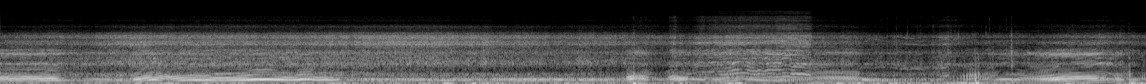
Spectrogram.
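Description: Motocross bike engine at race speed on a dirt track, revving up and dropping back again and again as the rider works the throttle and gears, heard from on the bike.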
